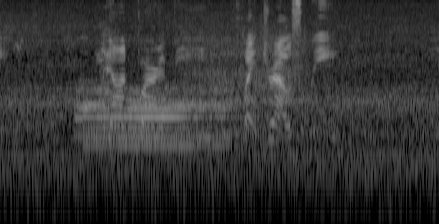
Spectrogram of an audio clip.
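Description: A distant horn sounds one steady note for about a second and a half, starting about a second in, over a faint low steady rumble.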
